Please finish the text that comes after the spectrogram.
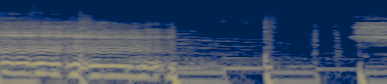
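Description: A goat lets out one loud, quavering bleat up close, its shaky vibrato lasting about a second, followed by steady tones punctuated by a few sharp percussive hits.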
